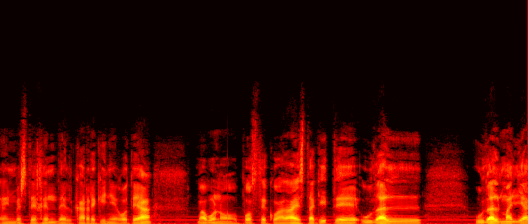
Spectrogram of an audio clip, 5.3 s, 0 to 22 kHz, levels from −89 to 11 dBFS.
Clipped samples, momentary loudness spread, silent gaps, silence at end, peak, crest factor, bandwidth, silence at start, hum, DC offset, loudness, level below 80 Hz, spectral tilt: under 0.1%; 11 LU; none; 0 s; -2 dBFS; 22 dB; 11 kHz; 0 s; none; under 0.1%; -24 LUFS; -48 dBFS; -5 dB/octave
